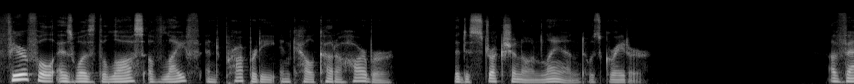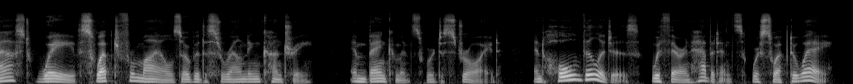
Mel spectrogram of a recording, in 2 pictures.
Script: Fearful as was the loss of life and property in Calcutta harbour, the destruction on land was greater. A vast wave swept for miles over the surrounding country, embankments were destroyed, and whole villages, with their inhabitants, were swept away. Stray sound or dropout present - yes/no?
no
